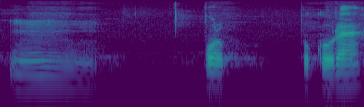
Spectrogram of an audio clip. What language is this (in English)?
Bodo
